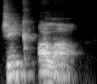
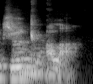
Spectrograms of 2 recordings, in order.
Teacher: I hear people say the name of our school and they don't make that glottal stop.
